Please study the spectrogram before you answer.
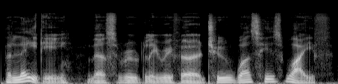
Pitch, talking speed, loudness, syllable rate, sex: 90 Hz, 160 wpm, -17 LUFS, 4.4 syllables/s, male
